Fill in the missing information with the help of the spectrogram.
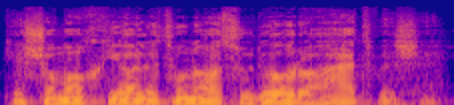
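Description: A man voicing a kindly village man who speaks up to protect an outcast, in a steady, reassuring way. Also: lowish voice, natural voice.

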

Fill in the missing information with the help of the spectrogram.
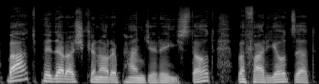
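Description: Male narrator, story reading, animated pitch, dry close sound. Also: no echo. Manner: expressive, storytelling.

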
